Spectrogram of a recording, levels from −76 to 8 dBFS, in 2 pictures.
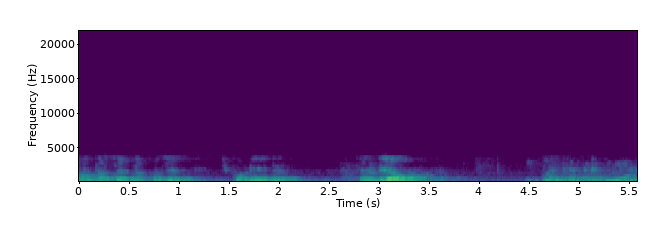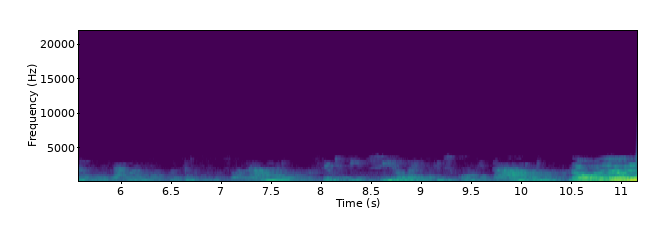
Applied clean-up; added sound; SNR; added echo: none; none; none; reverberation time 1.0 s.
